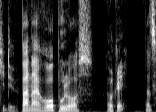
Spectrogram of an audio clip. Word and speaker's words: Panagopoulos: Panagopoulos.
